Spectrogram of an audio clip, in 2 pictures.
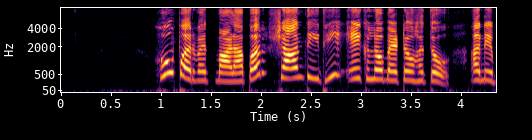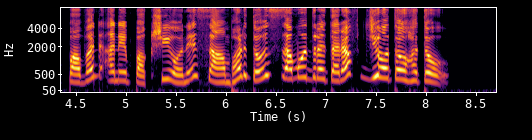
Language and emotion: Gujarati, happy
